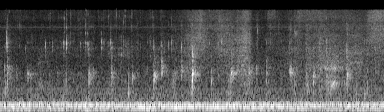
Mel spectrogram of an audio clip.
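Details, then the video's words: A Frenchie puppy eats, giving faint, irregular crunching and wet smacking ticks spread across the clip, with a constant low hum underneath. "ASMR Frenchie Puppy Eating"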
